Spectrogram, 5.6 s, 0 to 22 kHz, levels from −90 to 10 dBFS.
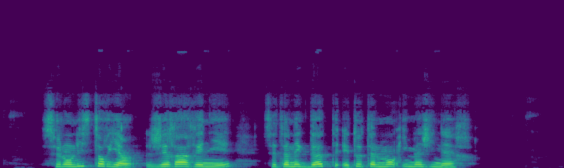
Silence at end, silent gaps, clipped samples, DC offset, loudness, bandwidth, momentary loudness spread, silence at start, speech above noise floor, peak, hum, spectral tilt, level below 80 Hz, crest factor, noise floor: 1 s; none; under 0.1%; under 0.1%; -18 LUFS; 9.6 kHz; 11 LU; 0.45 s; 63 dB; -2 dBFS; none; -4 dB/octave; -76 dBFS; 16 dB; -80 dBFS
